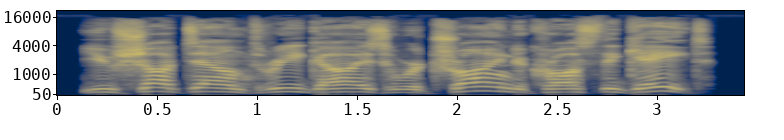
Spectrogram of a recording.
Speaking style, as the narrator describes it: Dan roared, throwing his own hands up in agitation

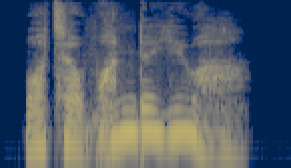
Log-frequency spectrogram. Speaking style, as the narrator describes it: I breathed

